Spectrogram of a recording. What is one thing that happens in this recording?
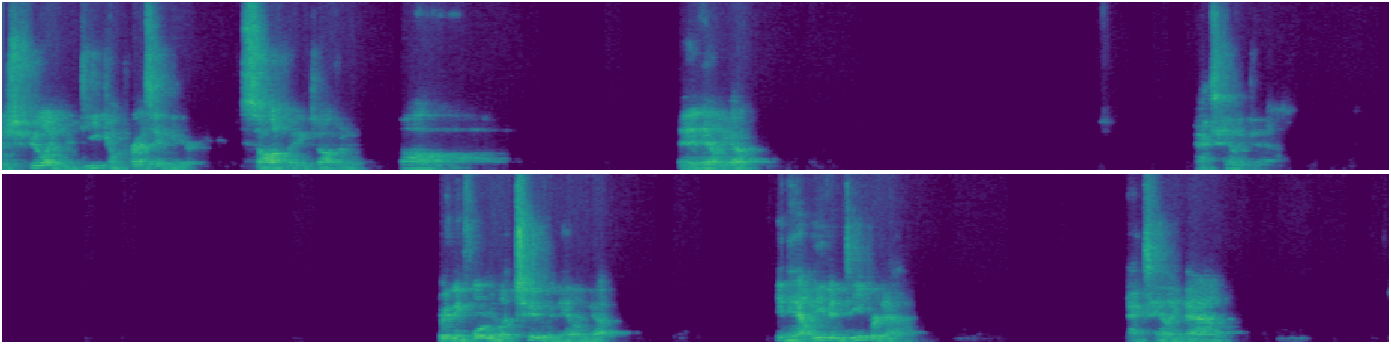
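A young man speaks calmly in short phrases, close by, with long pauses between them.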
